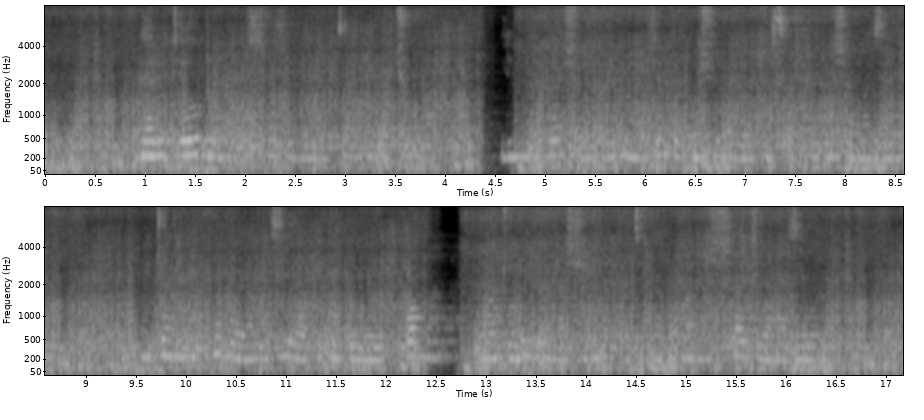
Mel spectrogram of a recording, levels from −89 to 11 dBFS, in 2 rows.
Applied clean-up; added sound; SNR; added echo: none; Fire; -2 dB; reverberation time 1.5 s.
